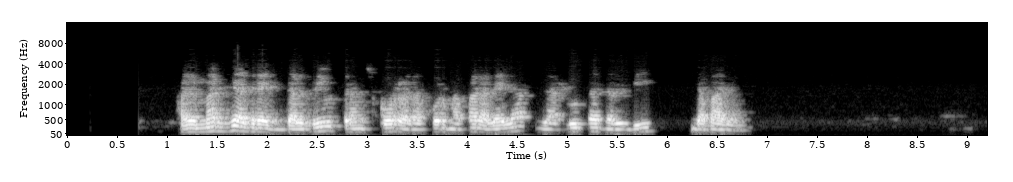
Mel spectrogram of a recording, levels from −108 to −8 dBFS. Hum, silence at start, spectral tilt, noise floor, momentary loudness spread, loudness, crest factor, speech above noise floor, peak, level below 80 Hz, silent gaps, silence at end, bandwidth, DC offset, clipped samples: none; 1.15 s; -12.5 dB/octave; -85 dBFS; 10 LU; -16 LUFS; 18 dB; 69 dB; 0 dBFS; -62 dBFS; none; 2.45 s; 3 kHz; under 0.1%; under 0.1%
